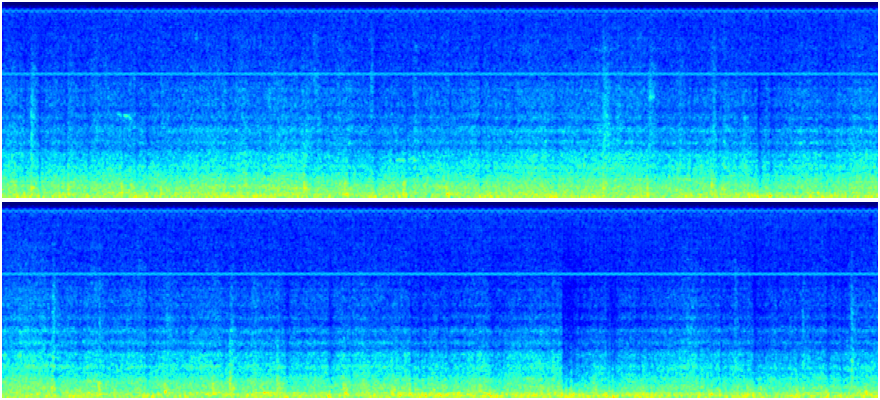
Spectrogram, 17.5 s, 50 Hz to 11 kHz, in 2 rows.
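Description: Passenger train hauled by a Class 47 diesel locomotive running along the track, heard from a coach window: a steady rumble of wheels on rail.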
